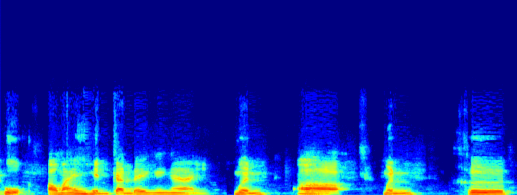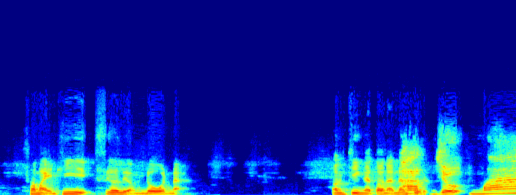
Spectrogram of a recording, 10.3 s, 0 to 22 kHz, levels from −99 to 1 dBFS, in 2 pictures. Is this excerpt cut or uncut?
cut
